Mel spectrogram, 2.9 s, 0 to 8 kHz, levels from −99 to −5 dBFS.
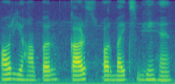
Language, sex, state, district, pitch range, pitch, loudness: Hindi, female, Uttar Pradesh, Lucknow, 155-170 Hz, 160 Hz, -19 LUFS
